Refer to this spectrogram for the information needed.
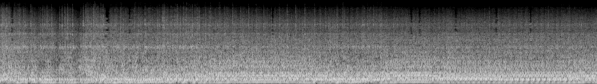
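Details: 1981/82 Honda CB750 K, near-cold start after about two hours sitting with battery refitted and fuel tap on: steady, even idle with smooth unchanging pulse, no knocks or misses; running healthy, no oil leaks.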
